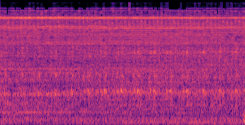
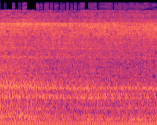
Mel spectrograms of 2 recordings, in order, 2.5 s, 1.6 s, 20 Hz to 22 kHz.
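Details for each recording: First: 2000 Toyota Celica GTS 2ZZ, warm idle at 82°C coolant, about 730–750 rpm, owner suspects idle air control valve for high idle: smooth even steady idle, no knocks or surges; normal warm idle. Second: 2000 Toyota Celica GTS, 2ZZ engine, warm at 90 °C coolant, throttle cable disconnected, idling at 1800 rpm with throttle position 11–12%; steady raised idle hum, suspected extra air or vacuum leak, idle air control valve suspected.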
